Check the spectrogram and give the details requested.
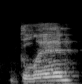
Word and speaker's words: Glenn: Glenn, that's 2 N's, second N is silent, _.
